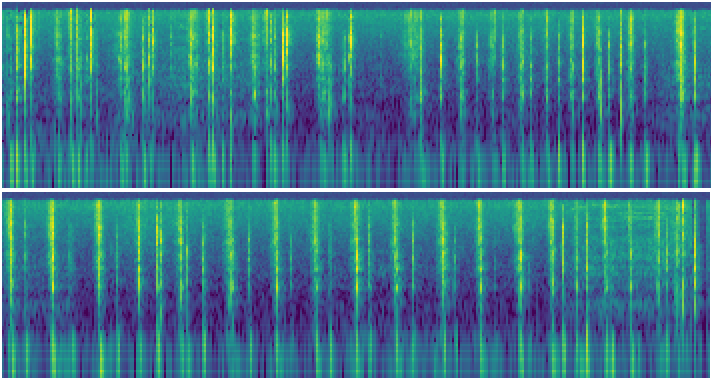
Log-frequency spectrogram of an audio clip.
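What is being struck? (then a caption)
Plastic glasses case. A teal plastic glasses case, held in both hands next to the mic, is tapped and scratched with the fingertips. Dozens of quick, dull, low-heavy taps run throughout, each dying almost instantly, mixed with brief crackly scratching.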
